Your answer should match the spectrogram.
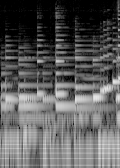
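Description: Small jazz group playing, with acoustic piano to the fore in a quick run of notes and chords and a double bass sounding underneath.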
